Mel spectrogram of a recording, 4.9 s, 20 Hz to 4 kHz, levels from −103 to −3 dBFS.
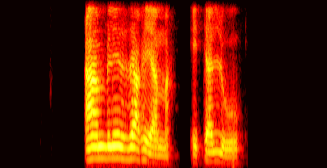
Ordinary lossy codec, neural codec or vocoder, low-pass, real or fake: Opus, 24 kbps; none; 3.6 kHz; real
